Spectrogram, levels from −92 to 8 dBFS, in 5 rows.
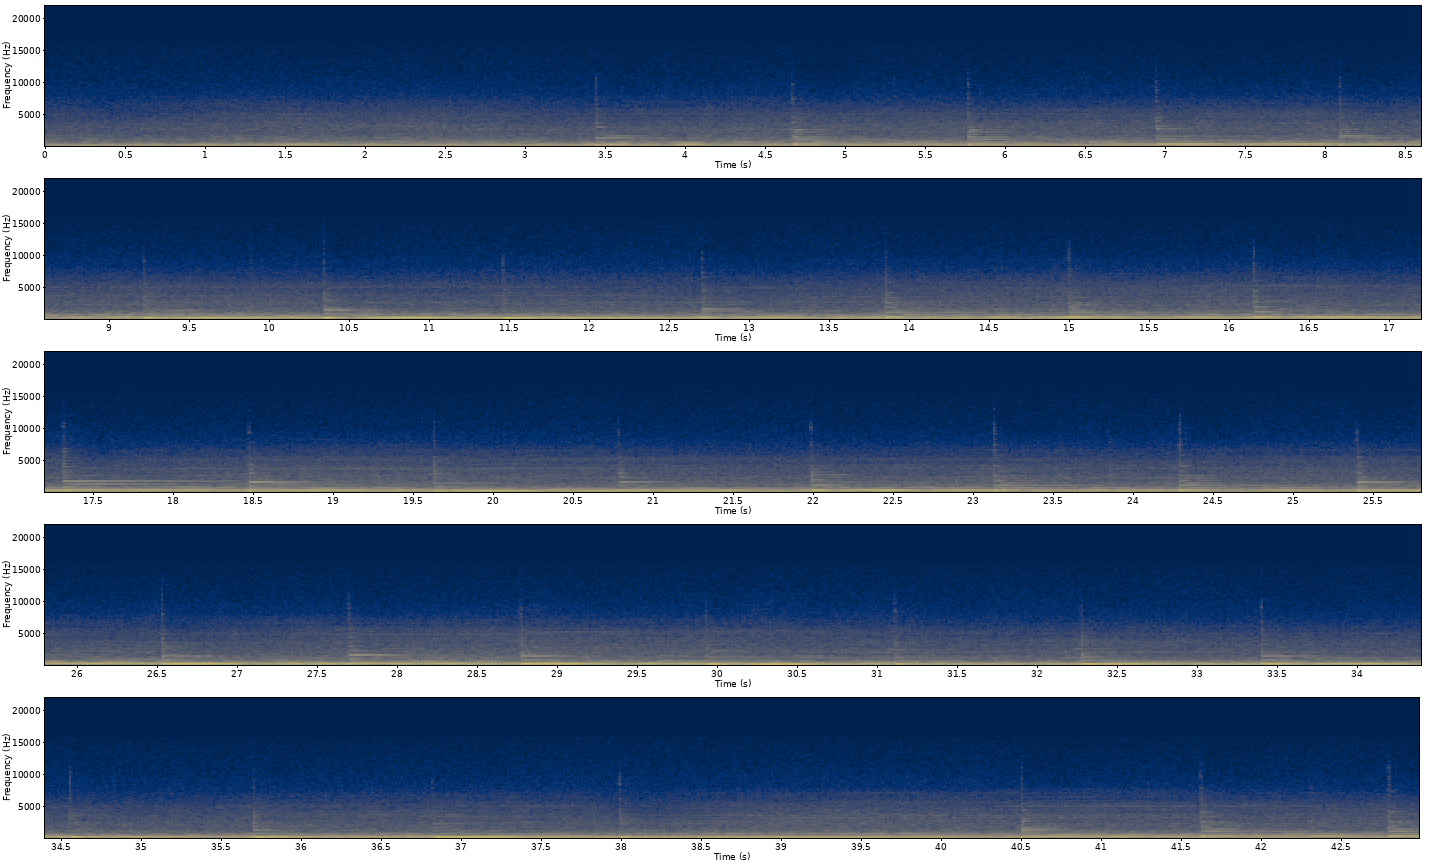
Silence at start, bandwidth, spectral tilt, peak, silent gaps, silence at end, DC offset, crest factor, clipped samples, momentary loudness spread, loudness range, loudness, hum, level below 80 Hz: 0 s; 7.2 kHz; -9 dB/octave; -10 dBFS; none; 0 s; under 0.1%; 16 dB; under 0.1%; 10 LU; 7 LU; -26 LUFS; none; -40 dBFS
